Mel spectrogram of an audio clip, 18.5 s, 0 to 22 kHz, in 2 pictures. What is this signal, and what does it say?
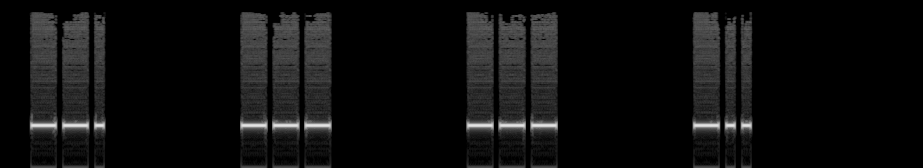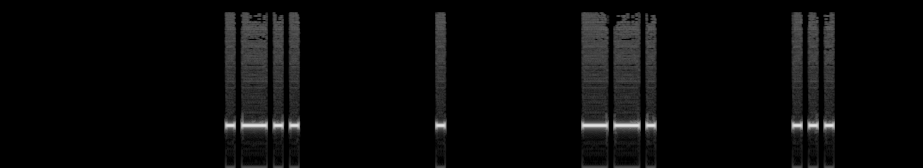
Morse code, heard as a keyed tone, about 15 wpm, spaced as for 5 wpm, 1000 Hz. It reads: GOOD LEGS
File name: qotdfiles / 5wpm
